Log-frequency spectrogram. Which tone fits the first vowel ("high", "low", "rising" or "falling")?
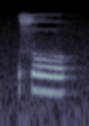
low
